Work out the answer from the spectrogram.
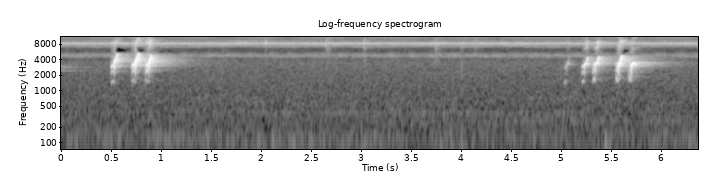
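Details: Two birds recorded in 2020 to teach young birds to sing along: a quick burst of three or four bright, warbling notes, a pause of about four seconds, then a matching burst, over a steady high hiss.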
